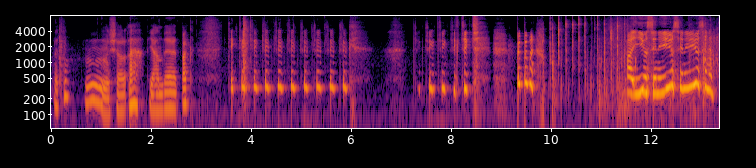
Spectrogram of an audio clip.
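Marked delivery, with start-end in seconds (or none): 3.5-8.6 high, soft tick-tick voicing of a toy; toy sound. Father voices toy tapping sounds. 9.3-13.3 playful mock threat. Playing toy eating the child.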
